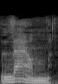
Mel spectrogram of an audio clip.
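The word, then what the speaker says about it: لام: One of the letters in the Arabic language is called lam. Now it's not a sheep, it's lam.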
